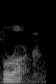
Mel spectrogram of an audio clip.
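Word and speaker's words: baraq: a r AQ it means lightning and it's pronounced Barack word 1116 in strong concordance is the word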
